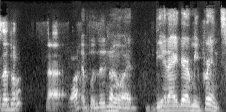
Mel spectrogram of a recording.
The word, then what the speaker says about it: Ebunoluwa: My name is Ebunoluwa. I am my Prince. Hey. Got that? Right. Hey. Greatness. Can you pronounce that though? Nah, Ebunoluwa.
